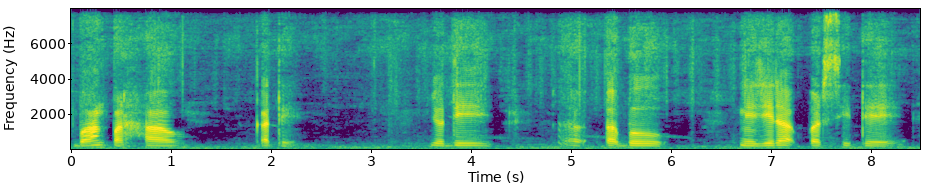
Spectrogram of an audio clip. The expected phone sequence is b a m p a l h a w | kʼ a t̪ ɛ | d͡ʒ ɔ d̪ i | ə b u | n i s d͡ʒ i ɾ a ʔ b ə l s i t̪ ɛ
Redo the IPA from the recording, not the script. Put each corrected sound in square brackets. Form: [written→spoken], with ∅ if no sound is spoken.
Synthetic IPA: b a [m→ŋ] p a [l→ɽ] h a w | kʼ a t̪ ɛ | d͡ʒ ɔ d̪ i | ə b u | n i [s→∅] d͡ʒ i ɾ a ʔ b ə [l→ɾ] s i t̪ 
